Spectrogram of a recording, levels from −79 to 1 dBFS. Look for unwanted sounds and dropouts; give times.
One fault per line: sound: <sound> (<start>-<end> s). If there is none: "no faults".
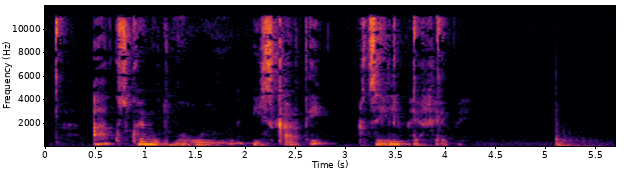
sound: thud (5.1-5.6 s)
